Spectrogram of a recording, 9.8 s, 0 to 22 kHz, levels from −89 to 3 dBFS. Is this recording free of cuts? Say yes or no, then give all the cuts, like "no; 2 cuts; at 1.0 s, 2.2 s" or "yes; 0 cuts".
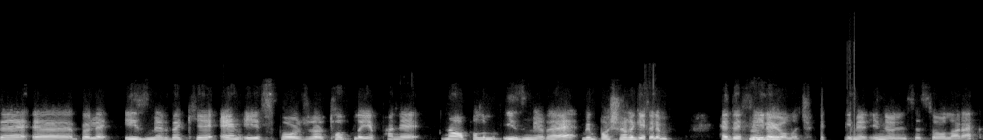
yes; 0 cuts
